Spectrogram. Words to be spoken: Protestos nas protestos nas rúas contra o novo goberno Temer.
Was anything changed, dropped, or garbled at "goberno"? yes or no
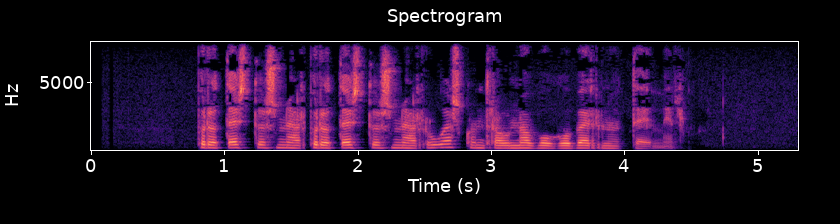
no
